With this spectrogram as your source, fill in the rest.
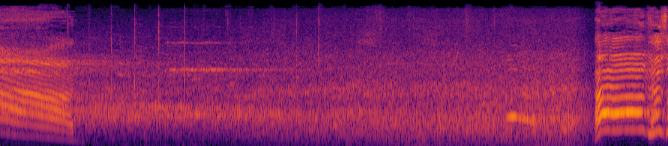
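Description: A large crowd cheers and murmurs in an arena.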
